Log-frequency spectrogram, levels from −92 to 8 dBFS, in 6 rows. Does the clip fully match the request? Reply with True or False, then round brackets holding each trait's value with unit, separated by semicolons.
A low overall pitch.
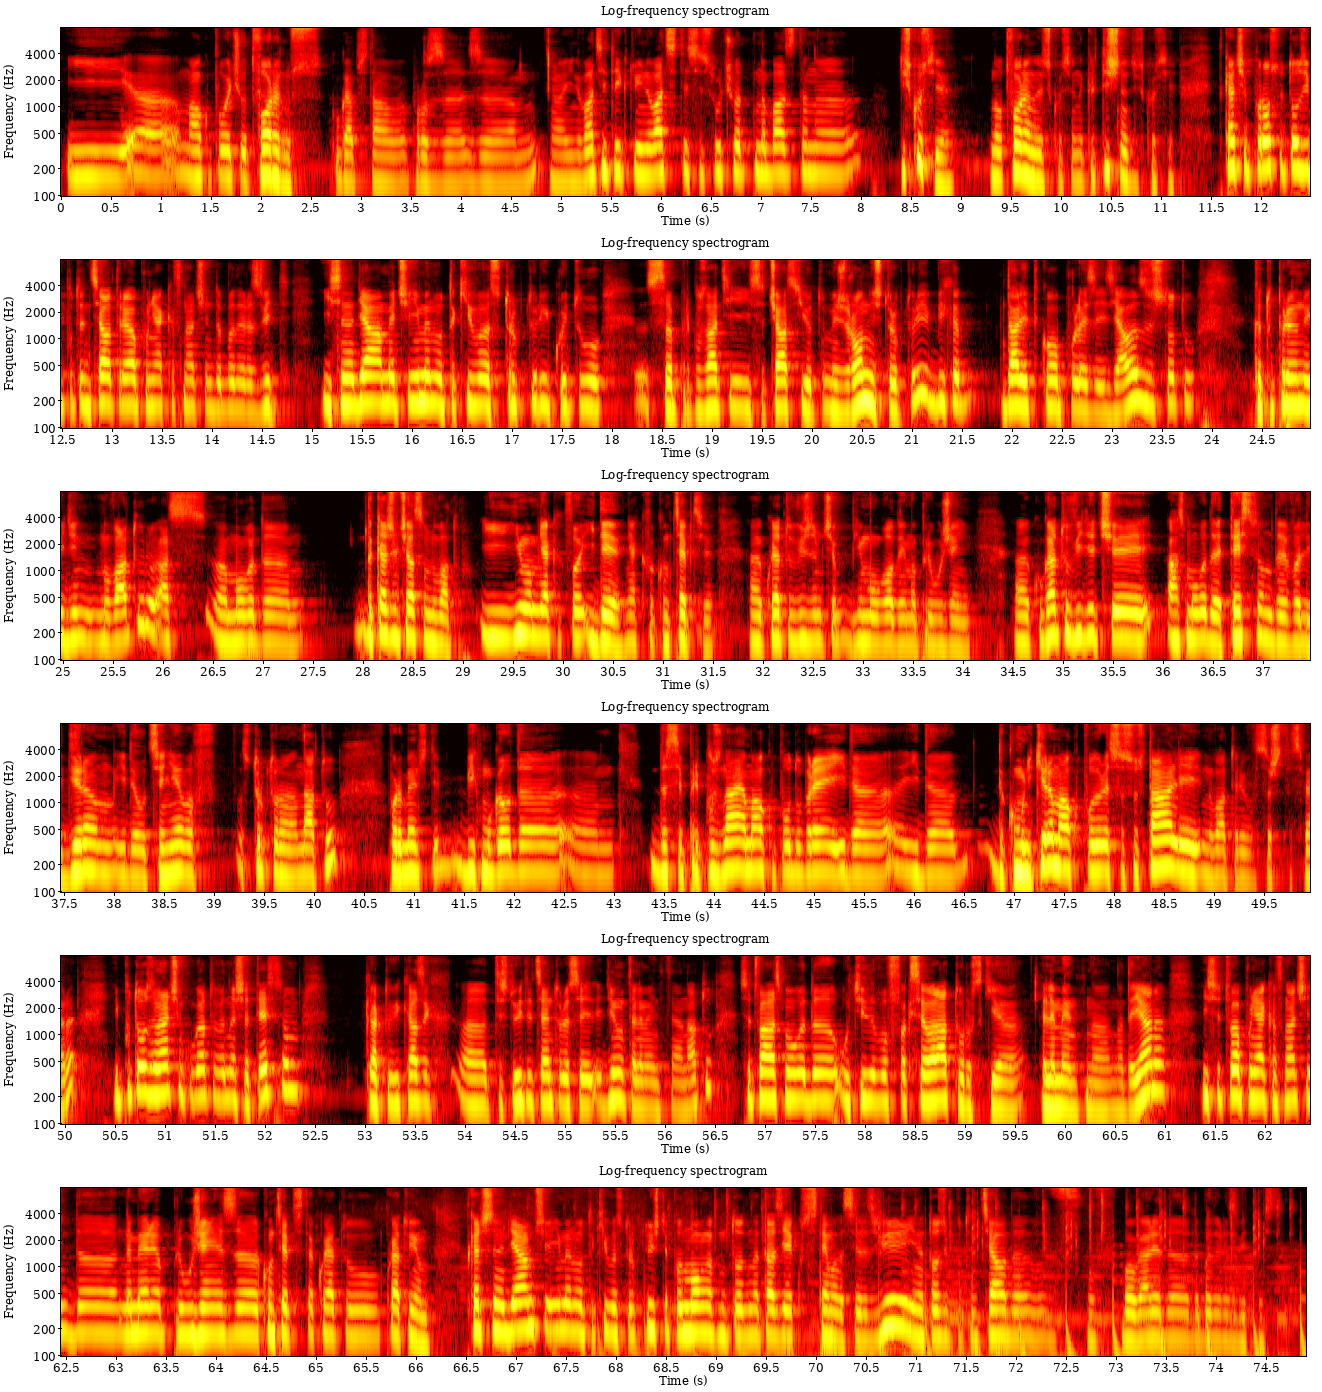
False (165 Hz)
